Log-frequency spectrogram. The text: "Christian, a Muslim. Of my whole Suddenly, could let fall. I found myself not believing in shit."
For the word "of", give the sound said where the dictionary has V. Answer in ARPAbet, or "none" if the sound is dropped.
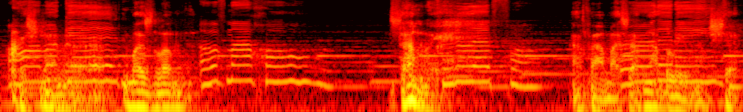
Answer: V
